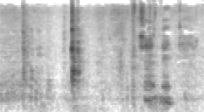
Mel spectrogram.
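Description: Rustling of a large diamond painting canvas covered in resin drills as it is flexed and handled, with one sharp click a little under a second in.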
